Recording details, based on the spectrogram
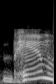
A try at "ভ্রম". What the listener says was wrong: হেম নয়, ভ্রম। এটাতেও রফলা লাগবে।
